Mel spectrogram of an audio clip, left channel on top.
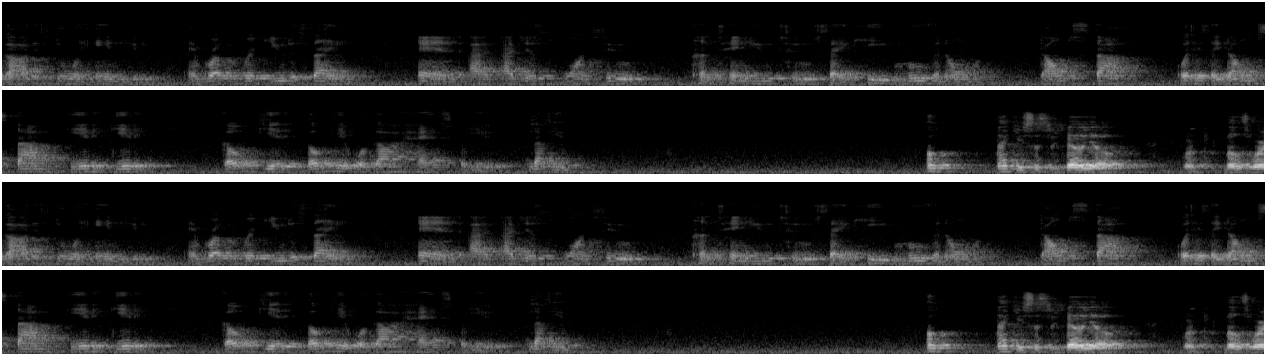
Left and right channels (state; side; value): identical; both; correlation 1.00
